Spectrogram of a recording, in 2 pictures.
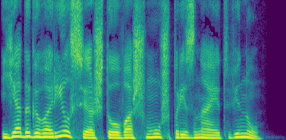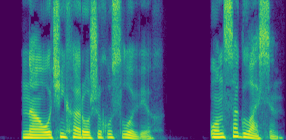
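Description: A woman reading the lines of a serious male defense lawyer in an audiobook, firm and measured. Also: on the low side, expressive, darkish tone, no room sound, clean studio sound. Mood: grave.

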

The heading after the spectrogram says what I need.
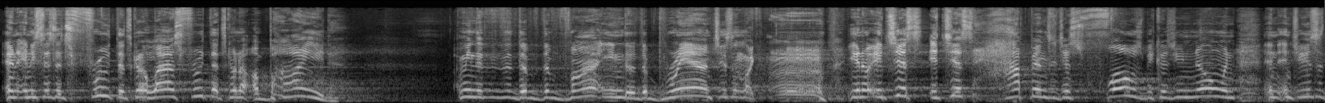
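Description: A man's voice: very high voice, lively intonation, moderate pace, vocal fry. A male pastor giving an impassioned, conversational sermon, often restarting his sentences. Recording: long hall reverb.

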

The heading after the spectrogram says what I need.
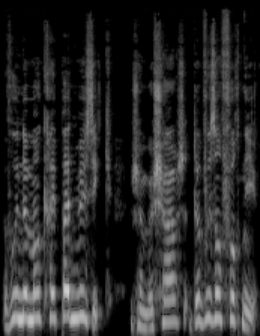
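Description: A woman's voice: high-pitched, expressive, moderate pace, mellow, pitched above the performer's own voice. A woman doing a bold young gardener lad. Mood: cheerful. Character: bold young male gardener, confident and charming.

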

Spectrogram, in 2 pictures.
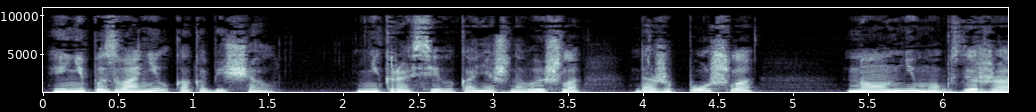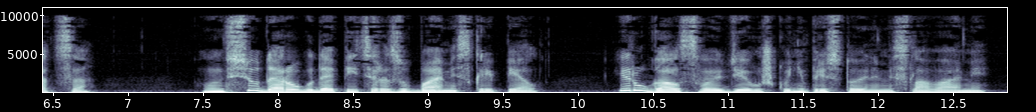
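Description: A woman reads a novel aloud in a measured, steady manner. Her voice sits on the low side, close and dry with no room sound. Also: no echo. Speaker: audiobook narrator. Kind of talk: scripted narration.

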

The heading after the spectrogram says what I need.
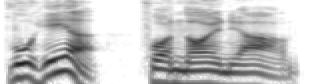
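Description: A man's voice: fairly low pitch, sing-song, slow, darkish tone, no echo, studio quality. A man voicing a nervous, defensive male writer who answers in short, clipped replies.

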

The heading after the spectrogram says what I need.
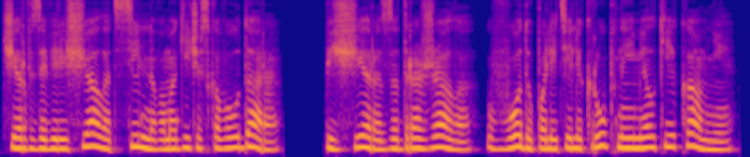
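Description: A woman narrating a fantasy novel in an even, measured reading. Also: on the low side, dry recording, studio quality. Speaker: audiobook narrator. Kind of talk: scripted narration.

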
